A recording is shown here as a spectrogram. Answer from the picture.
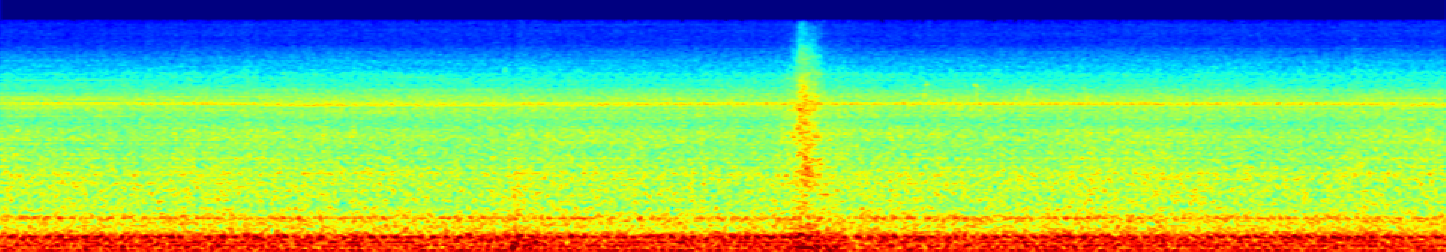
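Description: Steady engine and tyre noise of a vehicle travelling on a smooth asphalt road, with a brief rush of noise about eight seconds in.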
